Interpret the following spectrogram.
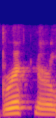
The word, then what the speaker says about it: Brickner: everybody by the way my last name is pronounced Brickner like bricks come on down here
